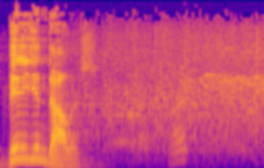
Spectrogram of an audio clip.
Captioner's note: applause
